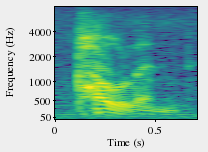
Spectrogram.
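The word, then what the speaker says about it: Poulan: Poland and for over 30 years they've been mispronouncing our name so we'd like to remind you that our name is Poland and for a tough dependable chainsaw Poland is the only name you need to remember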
